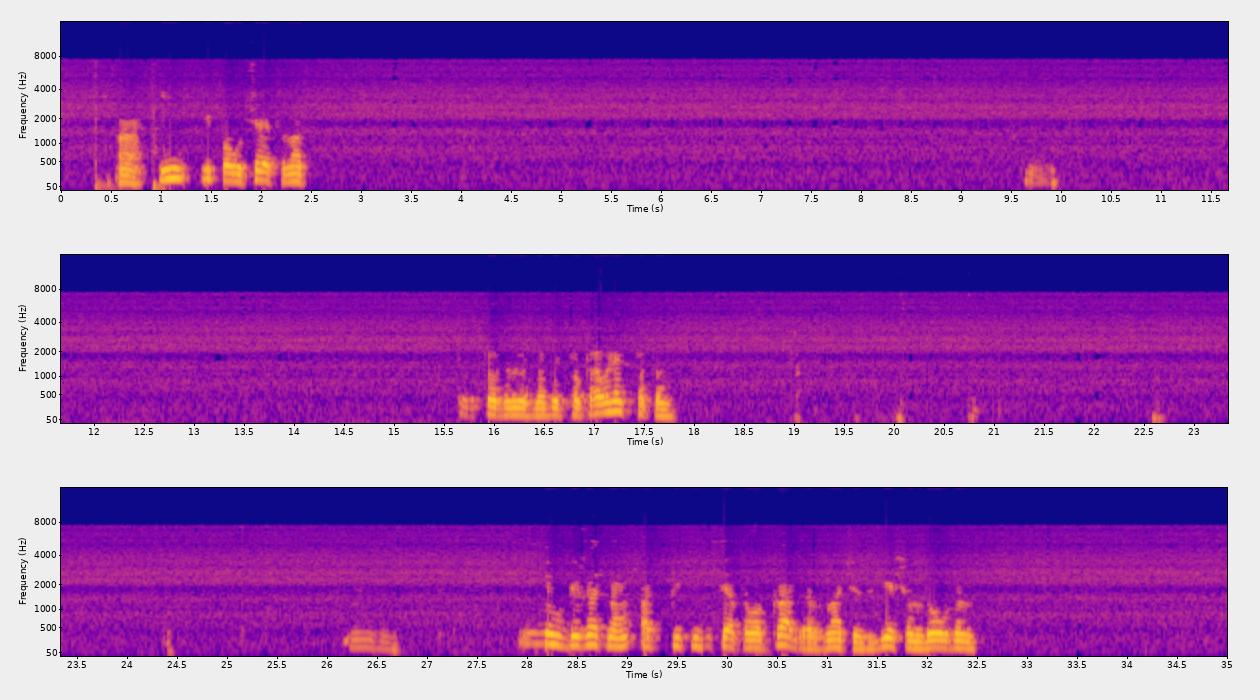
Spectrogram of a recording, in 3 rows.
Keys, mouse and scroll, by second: 2.0-19.0 drag, 20.0-20.7 middle drag, 22.5-24.4 middle drag, 25.1-26.4 middle drag, 27.4 middle click, 30.3 click.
